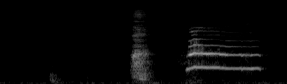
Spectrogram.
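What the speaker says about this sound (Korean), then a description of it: "우리 고양이가 왔다." A brief breathy snort, then a single drawn-out cat meow, close and clear in a quiet room.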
